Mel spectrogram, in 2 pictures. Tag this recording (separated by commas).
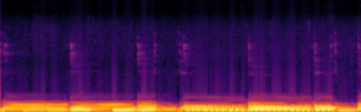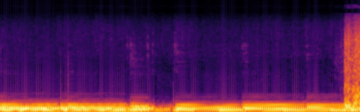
Music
